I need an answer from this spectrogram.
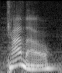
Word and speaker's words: Kamau: I didn't even know it, but Kamau is pronounced Kamau, but the first A is like in cat.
